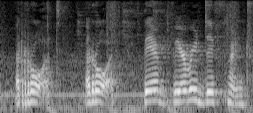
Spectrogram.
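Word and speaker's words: рот: Most probably right now you're pronouncing this word as rot, rot, because it's not so easy for you to pronounce the Russian r, which is really very harsh and tough, rot.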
